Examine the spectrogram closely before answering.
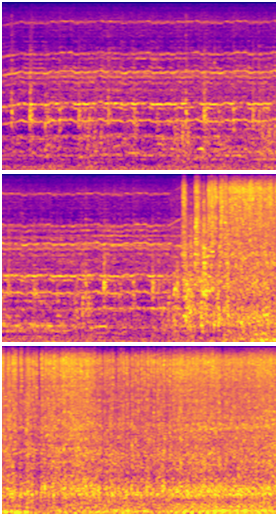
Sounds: Engine starting, Heavy engine (low frequency), Vehicle, Engine, Idling, vroom

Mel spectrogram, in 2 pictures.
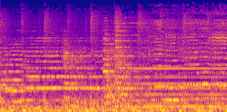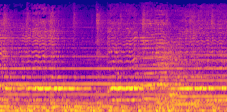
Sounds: Bowed string instrument, fiddle, Cello

